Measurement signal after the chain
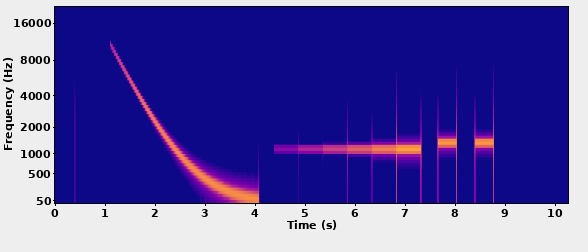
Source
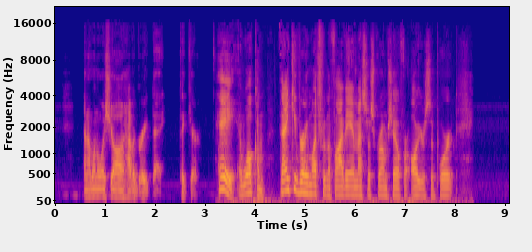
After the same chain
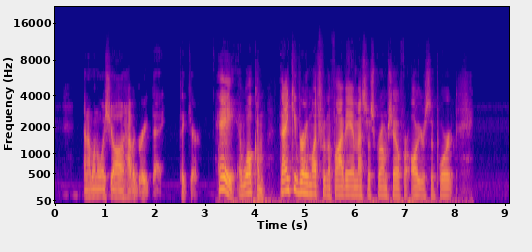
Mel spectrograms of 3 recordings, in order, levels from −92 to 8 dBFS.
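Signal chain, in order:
low-pass filter 3,100 Hz 12 dB per octave

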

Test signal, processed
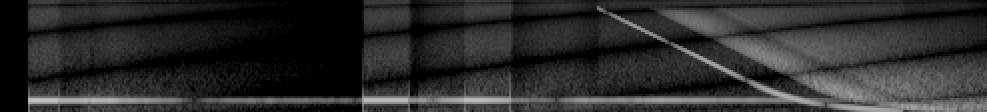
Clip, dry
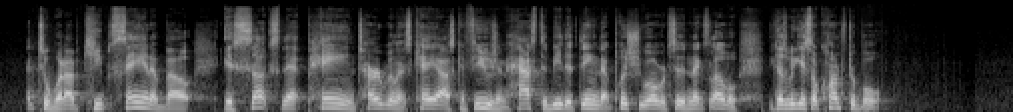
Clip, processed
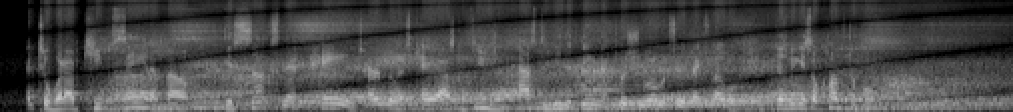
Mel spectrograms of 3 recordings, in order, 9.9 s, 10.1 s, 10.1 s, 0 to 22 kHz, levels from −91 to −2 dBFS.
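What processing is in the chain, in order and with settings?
noise that follows the level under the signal 21 dB
feedback delay with all-pass diffusion 711 ms, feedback 43%, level −4.5 dB
frequency shifter mixed with the dry sound +0.28 Hz
level −3.5 dB

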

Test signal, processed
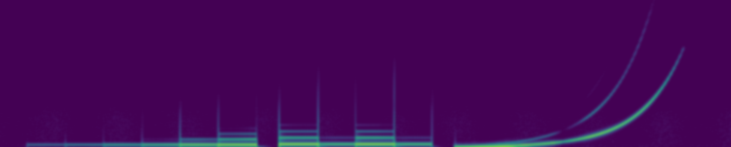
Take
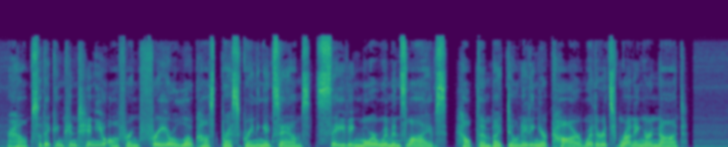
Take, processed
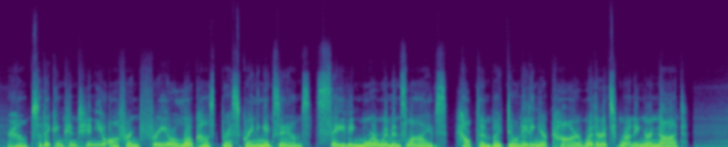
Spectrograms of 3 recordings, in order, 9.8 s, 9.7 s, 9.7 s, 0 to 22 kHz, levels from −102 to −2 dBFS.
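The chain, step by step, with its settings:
low-pass filter 5,500 Hz 24 dB per octave
parametric band 61 Hz +2.5 dB 0.26 octaves
rotating-speaker cabinet horn 1.1 Hz
in parallel at −5 dB: sine wavefolder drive 6 dB, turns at −11.5 dBFS

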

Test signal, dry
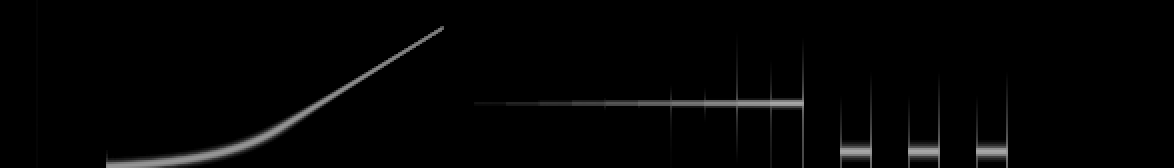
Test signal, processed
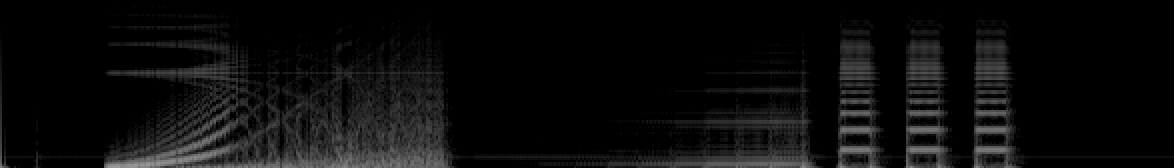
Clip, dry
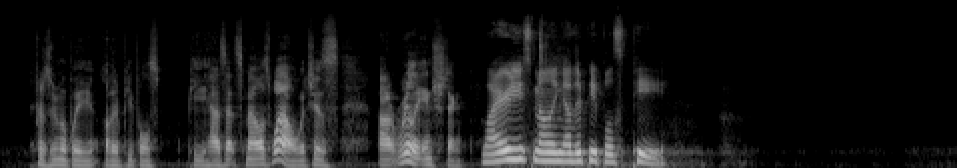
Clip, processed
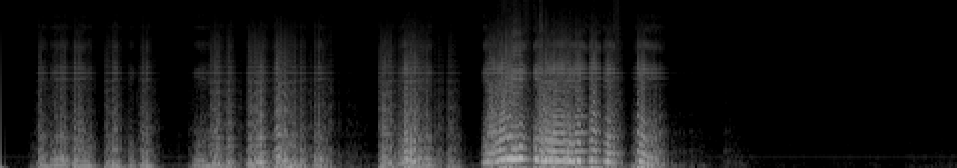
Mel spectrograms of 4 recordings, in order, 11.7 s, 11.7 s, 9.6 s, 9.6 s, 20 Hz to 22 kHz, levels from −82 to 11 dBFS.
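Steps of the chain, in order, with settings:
partials spread apart or drawn together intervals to 116%
steady tone 3,700 Hz −32 dBFS
on a send: flutter between parallel walls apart 7.5 metres, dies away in 0.25 s
on the sum: windowed peak hold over 65 samples

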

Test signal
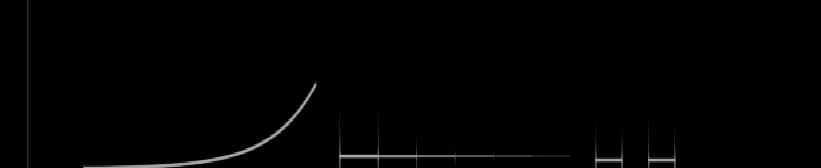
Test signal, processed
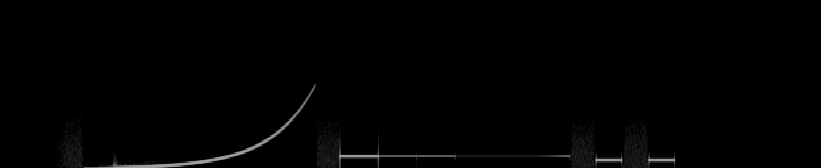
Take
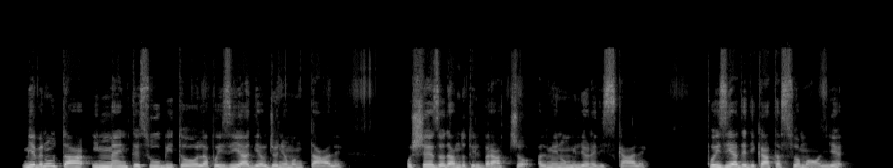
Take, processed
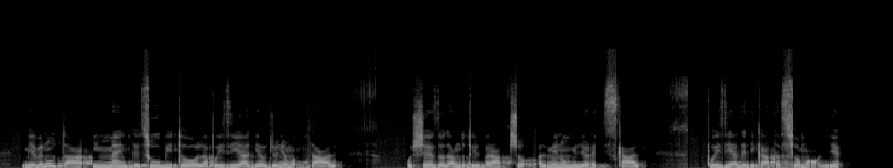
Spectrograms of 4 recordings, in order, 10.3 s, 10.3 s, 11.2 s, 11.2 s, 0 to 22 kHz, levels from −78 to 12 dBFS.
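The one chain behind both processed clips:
parametric band 65 Hz −3.5 dB 1.3 octaves
output level in coarse steps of 23 dB
high-frequency loss of the air 130 metres
background raised ahead of every attack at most 62 dB per second

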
